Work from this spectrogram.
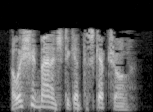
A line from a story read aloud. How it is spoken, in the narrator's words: Alec said in a subdued voice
